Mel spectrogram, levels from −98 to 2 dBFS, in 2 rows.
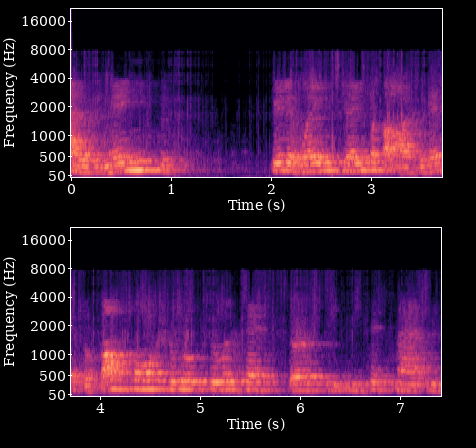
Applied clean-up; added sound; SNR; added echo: neural separator model SepFormer DNS4.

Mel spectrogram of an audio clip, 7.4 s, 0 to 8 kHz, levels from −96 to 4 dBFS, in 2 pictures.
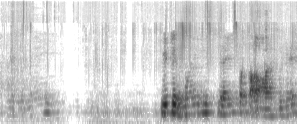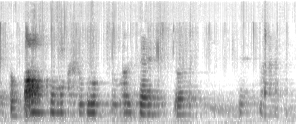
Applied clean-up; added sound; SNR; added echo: neural mask model DeepFilterNet 3.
